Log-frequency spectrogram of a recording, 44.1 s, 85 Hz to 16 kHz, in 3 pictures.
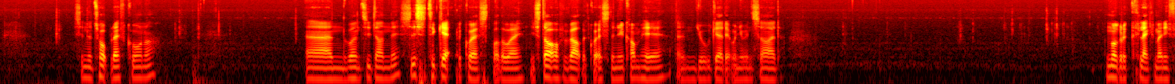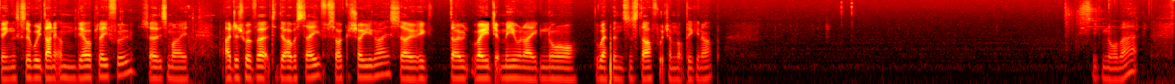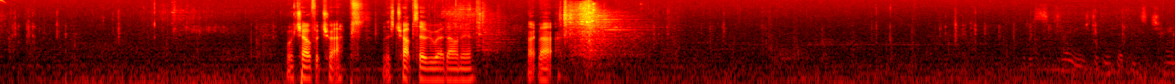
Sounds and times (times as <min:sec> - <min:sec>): Speech: 0:00.9 - 0:02.0, 0:03.8 - 0:09.8, 0:13.8 - 0:23.6, 0:28.4 - 0:29.0, 0:33.0 - 0:35.3, 0:36.0 - 0:36.4, 0:42.2 - 0:44.0.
